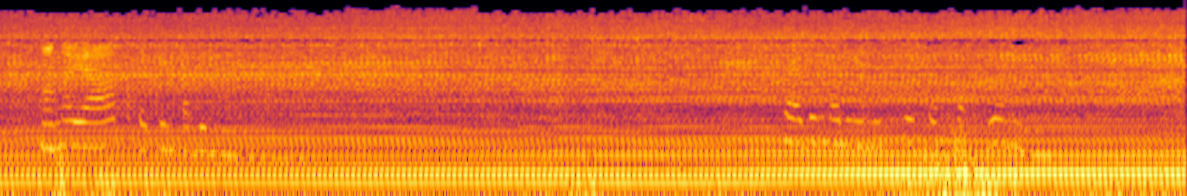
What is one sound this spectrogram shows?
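A car engine idles with a steady, low rumbling exhaust.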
